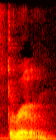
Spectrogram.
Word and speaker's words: through: one here this one not only do I want you to eliminate the GH sound but I also want you to eliminate the o sound so you only have this left and that's exactly how we say it through this is the same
